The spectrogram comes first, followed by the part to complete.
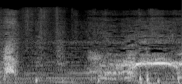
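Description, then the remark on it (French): A dog barks and yaps excitedly as it attacks a cow, in a rapid, uneven string of sharp barks, loud and agitated, with a thin whine running underneath toward the end. “Regarde, un chien qui attaque une vache sacrée.”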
